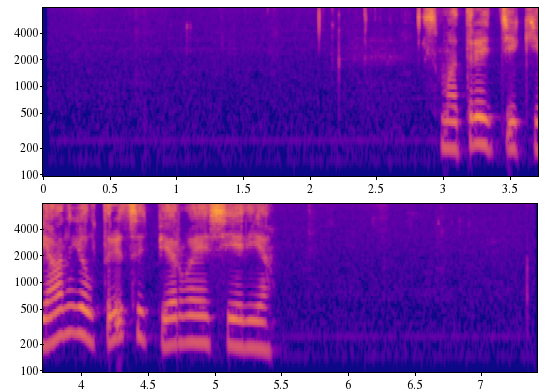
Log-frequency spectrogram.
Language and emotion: Russian, neutral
